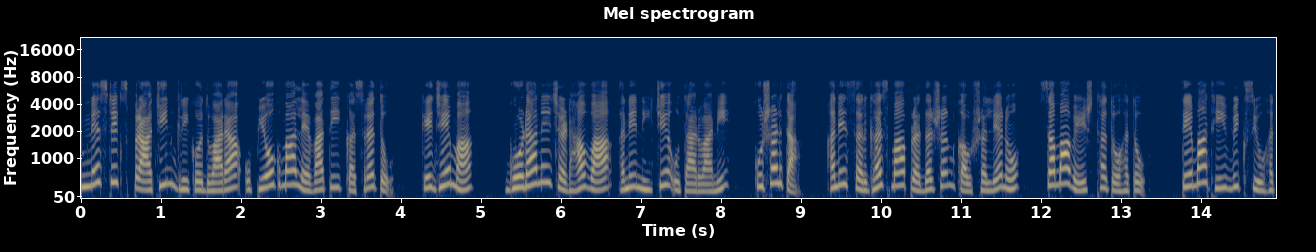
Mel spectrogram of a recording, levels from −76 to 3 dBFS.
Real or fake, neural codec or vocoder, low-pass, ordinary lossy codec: real; none; 7.2 kHz; none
